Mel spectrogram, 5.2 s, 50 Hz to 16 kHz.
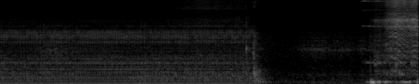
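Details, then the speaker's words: Whirlpool washing machine after repair of an F22 fault on the induction motor control board, on a rinse and spin cycle without water connected: drain pump or solenoid valve gives a steady low hum for about three seconds, then cuts off cleanly without grinding. "Voilà, là on entend la pompe de vidange ou l'électrovan pour laisser passer l'eau."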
